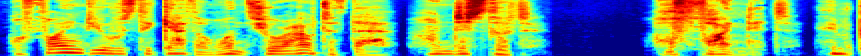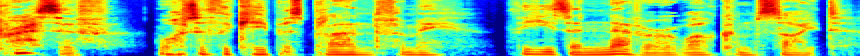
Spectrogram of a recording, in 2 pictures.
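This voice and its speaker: A man voicing a polite, earnest British student wizard in a video game, speaking in an articulate, measured way. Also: on the low side, darkish tone, slightly rough, dry recording, clean studio sound. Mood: quietly observant. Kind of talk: video game character dialogue.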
